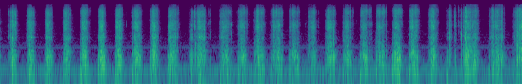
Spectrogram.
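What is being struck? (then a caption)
Cellulose sponge block. Fingernails scratch the face and edge of a small block of pale green porous cellulose sponge in a quick, steady rhythm of nearly three strokes per second. Each stroke is a short, bright, crunchy rasp, and the strokes blur together briefly near the end.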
